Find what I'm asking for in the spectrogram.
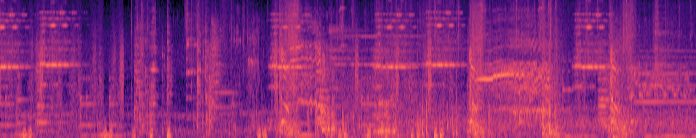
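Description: Horse in Zelda: Breath of the Wild neighing several times amid galloping hoofbeats, with crashes, clanks and chimes from combat mixed in, fairly close and busy throughout.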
